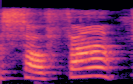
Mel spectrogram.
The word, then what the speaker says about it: sofá: Perceba que na palavra sofá, a última sílaba, que é o fá, que é a sílaba tônica e por isso ela é acentuada.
